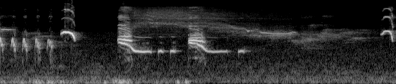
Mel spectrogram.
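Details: Varied song of a caged orange-headed thrush used to spur idle birds to sing: a fast stuttered run of notes, then loud downslurred whistles, trailing off before a final rising note.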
